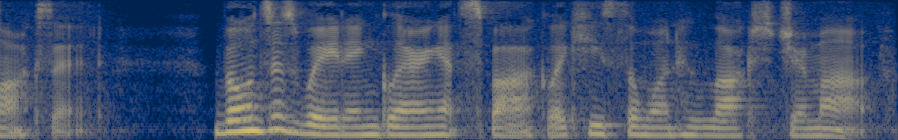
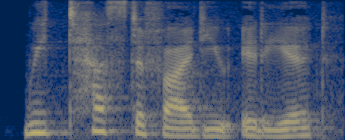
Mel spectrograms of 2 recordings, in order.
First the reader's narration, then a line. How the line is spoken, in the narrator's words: Bones groans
